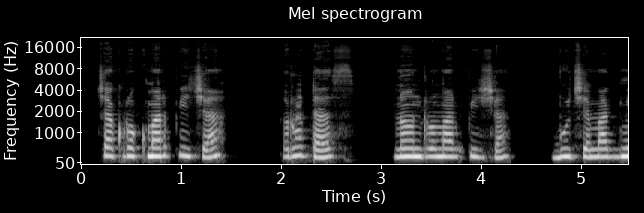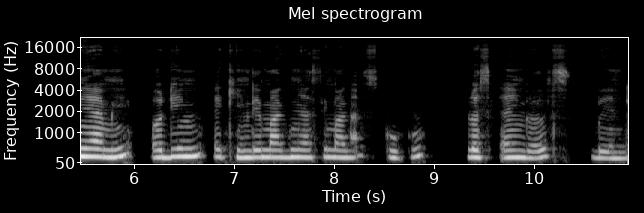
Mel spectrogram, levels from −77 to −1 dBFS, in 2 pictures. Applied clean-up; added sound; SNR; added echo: neural mask model Resemble Enhance denoiser.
